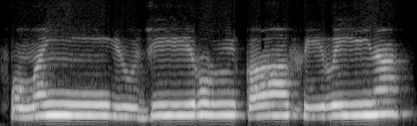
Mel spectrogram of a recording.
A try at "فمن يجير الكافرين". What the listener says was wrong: جی رو کا مخرج نا یجیر الکافرین میں لائک ایسے نہ لگے کہ آپ زبان کو موڑ رہی ہیں، ٹھیک ہے؟ آرام سے یجیر الکافرین، رول ایسے کر کے نہ آئے، رول آئے، ٹھیک ہے؟ یجیر الکافرین.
